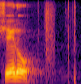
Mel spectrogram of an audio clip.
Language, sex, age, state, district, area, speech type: Sindhi, male, 45-60, Maharashtra, Thane, urban, spontaneous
